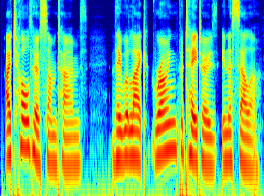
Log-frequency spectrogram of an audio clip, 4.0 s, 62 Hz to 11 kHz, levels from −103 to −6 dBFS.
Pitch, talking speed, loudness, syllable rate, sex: 170 Hz, 180 wpm, -19 LUFS, 5.8 syllables/s, female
